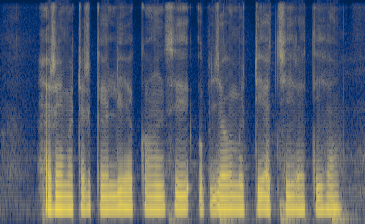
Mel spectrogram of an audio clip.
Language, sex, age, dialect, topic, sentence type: Hindi, male, 18-24, Awadhi Bundeli, agriculture, question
